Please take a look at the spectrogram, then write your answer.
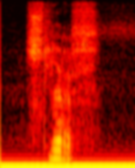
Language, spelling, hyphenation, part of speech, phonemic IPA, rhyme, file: Dutch, slurf, slurf, noun, /slʏrf/, -ʏrf, Nl-slurf.ogg
- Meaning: 1. trunk (extended nasal organ of certain animals, like the elephant) 2. penis, dick 3. jet bridge 4. obsolete form of slurp (“slurpy gulp; slurpy noise”)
